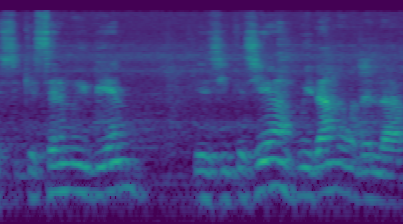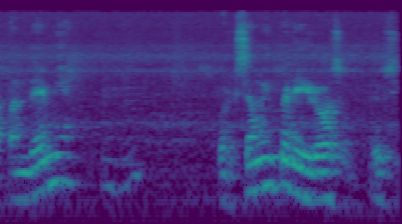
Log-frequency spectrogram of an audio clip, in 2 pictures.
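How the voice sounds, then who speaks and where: Big swings in loudness come through with audible room echo and light background noise. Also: man, fairly high pitch for a man, ordinary pitch variation, moderate pace. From Mexico, Jalisco (Los Altos, San Miguel el Alto). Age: 70s. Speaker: elderly local resident. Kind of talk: interview. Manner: halting. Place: home room. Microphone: camera far.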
